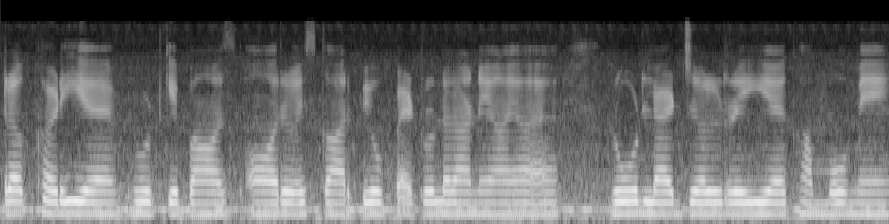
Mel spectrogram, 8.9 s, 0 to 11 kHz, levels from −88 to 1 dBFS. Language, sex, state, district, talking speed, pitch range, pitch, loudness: Hindi, male, Chhattisgarh, Raipur, 135 wpm, 165-170 Hz, 165 Hz, -13 LUFS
